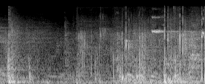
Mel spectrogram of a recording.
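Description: Basketball bouncing repeatedly on a hardwood gym floor as it is dribbled.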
